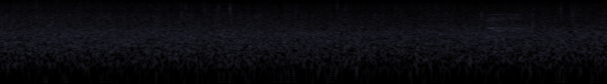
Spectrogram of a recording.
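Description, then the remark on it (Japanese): Steady, heavy rain pours down continuously, a dense hiss of drops spread evenly across the whole stretch with no pauses and no voices. “ひどい雨ですわね。”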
